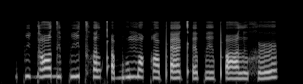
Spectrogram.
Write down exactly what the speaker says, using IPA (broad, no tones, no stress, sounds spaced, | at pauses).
p i ɡ ɑ d ɪ p i tʰ ʌ l qʼ ɪ b u m ɔ q ə˞ pʼ æ kʼ ɛ p ɪː pʼ ɑ l ʊ x ə˞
